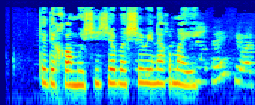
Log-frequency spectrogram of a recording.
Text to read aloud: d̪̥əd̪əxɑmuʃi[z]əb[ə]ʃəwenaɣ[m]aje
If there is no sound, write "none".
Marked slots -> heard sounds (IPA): ʒ, a, m

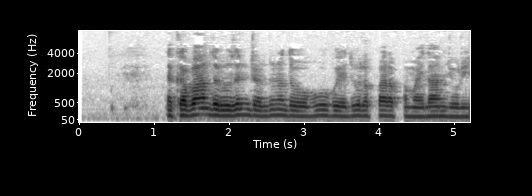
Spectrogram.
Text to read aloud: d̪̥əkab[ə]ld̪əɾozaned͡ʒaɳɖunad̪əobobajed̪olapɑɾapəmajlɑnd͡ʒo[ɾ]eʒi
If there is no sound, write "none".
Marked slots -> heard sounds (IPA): ɑ, ɽ

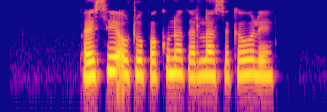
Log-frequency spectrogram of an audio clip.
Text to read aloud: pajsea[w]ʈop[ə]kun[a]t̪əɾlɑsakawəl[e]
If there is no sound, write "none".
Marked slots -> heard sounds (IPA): w, a, a, e

